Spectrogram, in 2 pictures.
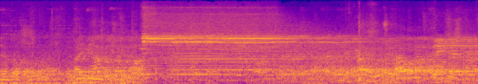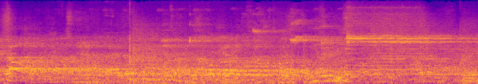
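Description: People murmur and talk in a large echoing hall.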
